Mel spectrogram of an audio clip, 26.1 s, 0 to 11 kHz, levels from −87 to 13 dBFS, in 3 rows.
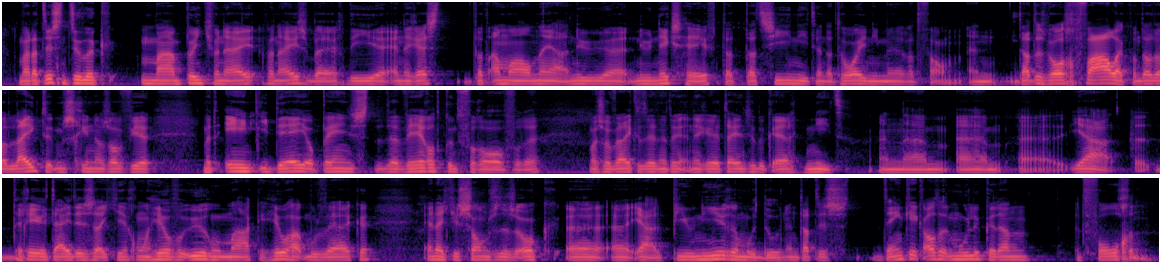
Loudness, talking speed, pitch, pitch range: -28 LUFS, 250 wpm, 115 Hz, 105-120 Hz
